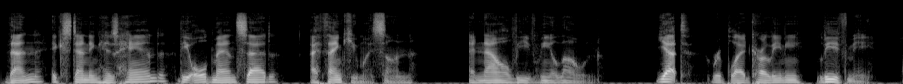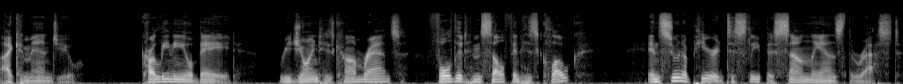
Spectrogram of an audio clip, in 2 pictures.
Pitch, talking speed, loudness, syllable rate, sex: 100 Hz, 145 wpm, -21 LUFS, 4.7 syllables/s, male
